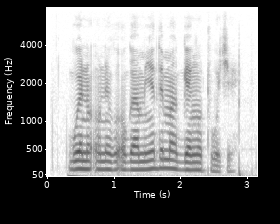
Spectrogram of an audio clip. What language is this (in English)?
Luo (Kenya and Tanzania)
